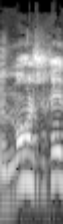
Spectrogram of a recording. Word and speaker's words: mangerai: verbe manger demain je mangerai des frites attention ici il y a un e après le G on ne le prononce pas demain tu mangeras des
